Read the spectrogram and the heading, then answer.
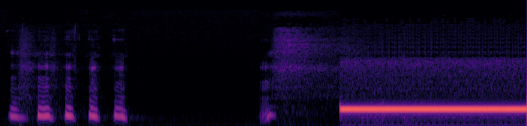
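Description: A telephone dial tone sounds after a dropped call, just before redialing. A few short pulsed bursts and a brief breathy sound come first, then a steady, unbroken, loud single-pitch tone holds to the end.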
